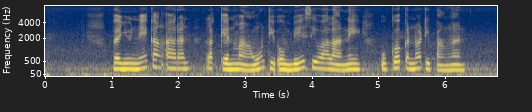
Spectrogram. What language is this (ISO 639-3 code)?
jav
